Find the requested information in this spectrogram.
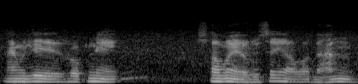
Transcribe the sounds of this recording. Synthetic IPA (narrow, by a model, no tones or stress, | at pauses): ɦamileropne | sʌmʌjɦʌɾut͡saĩʌbʌd̪ʱan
